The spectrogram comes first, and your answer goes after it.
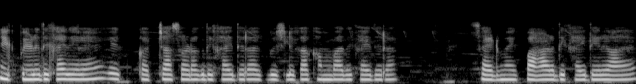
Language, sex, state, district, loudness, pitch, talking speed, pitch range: Hindi, female, Jharkhand, Sahebganj, -17 LUFS, 225 Hz, 275 wpm, 220-230 Hz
